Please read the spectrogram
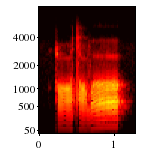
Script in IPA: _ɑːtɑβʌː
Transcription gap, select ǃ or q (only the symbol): q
